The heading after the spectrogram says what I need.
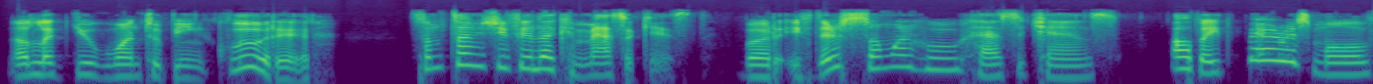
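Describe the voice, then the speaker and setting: A woman reading fan fiction aloud as an expressive, theatrical storyteller who now and then stumbles over words. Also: medium pitch, no room sound. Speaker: fan fiction reader and host. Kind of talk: expressive storybook narration with character voices.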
